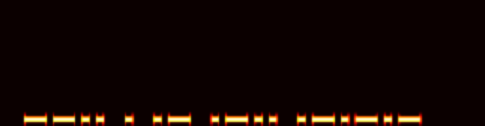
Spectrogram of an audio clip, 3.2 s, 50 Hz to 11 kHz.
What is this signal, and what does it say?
Morse code, heard as a keyed tone, about 25 wpm, 700 Hz. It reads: ZEAL.
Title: Pangram Challenge v2 - 25wpm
